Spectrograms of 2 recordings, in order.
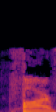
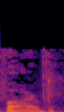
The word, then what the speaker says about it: Favre: Favre. Favre. Yeah. F. F. F a RV. Favre. That's how you pronounce it.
